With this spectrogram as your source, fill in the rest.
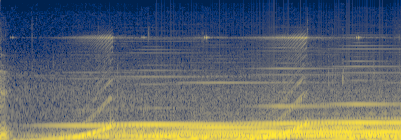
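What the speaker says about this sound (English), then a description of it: "like this PS delay that I added. I wanted a bubbly sound." Bubbly synthesized tones sweep upward in repeating glides, each trailed by echoing repeats from a PS delay effect, fairly loud and steady.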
